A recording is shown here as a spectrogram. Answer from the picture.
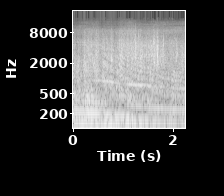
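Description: P-51 Mustang's Merlin liquid-cooled V-12 engine and propeller, running loud and steady in a flyby, the pitch falling slowly as the aircraft passes.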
